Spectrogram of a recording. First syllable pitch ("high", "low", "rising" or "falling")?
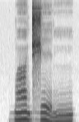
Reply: high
